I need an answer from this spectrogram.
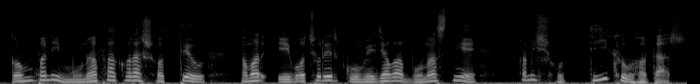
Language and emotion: Bengali, sad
